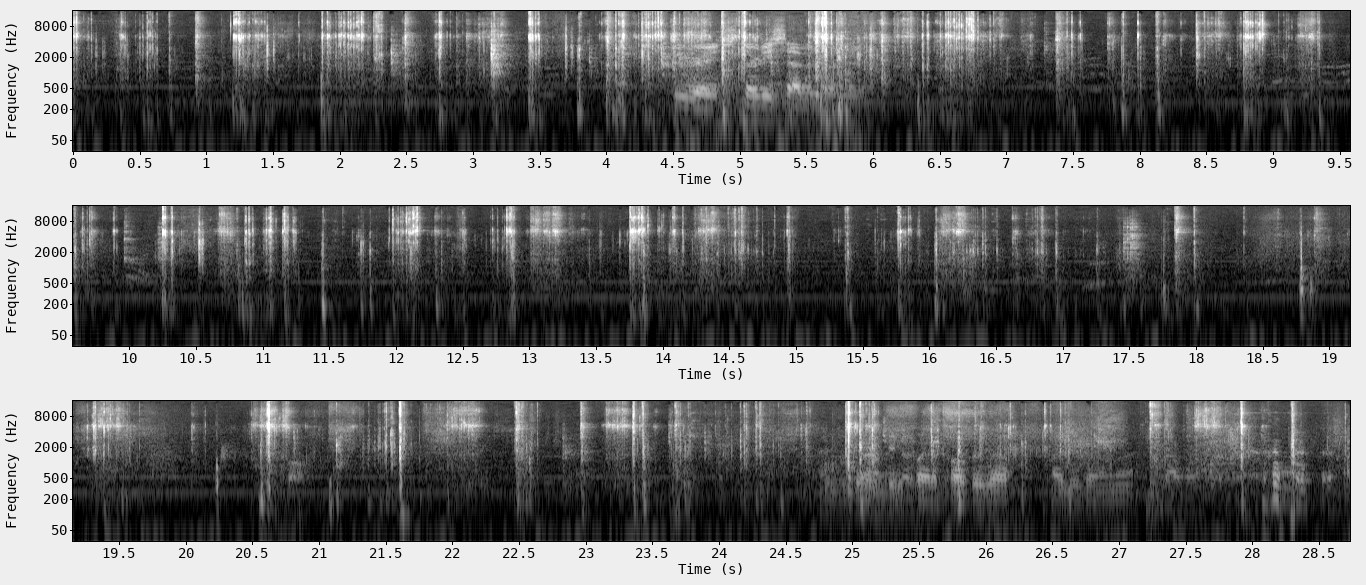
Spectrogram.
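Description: Poker chips click and clatter as they are shuffled and stacked.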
